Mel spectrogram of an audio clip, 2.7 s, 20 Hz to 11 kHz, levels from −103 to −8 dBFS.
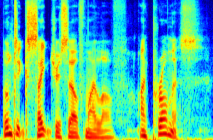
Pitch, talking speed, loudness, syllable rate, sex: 115 Hz, 155 wpm, -18 LUFS, 5.1 syllables/s, male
